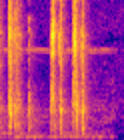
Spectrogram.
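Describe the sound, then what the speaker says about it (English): Quick bursts of clacky keystrokes on a new computer keyboard, a few close taps in short clusters, crisp and fairly quiet. "Excuse my new keyboard sounds."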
